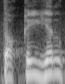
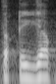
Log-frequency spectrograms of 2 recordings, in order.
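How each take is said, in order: First: The word ends with a final n sound. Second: The word ends on a long vowel, no n. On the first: The reading continues into the next word. "तक़ियन पढ़ेंगे" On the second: The reader stops after this word. "वक़्फ़ की सूरत में तक़िया पढ़ा जाएगा"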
